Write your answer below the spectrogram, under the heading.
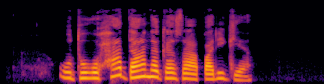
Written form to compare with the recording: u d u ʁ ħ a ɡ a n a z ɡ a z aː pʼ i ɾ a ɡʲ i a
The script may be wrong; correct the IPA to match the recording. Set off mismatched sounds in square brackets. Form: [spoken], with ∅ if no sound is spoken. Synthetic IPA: u d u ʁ ħ a [d] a n a [∅] ɡ a z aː pʼ [a] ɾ [i] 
